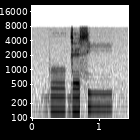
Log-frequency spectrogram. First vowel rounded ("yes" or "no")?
yes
